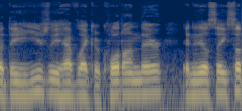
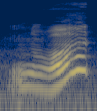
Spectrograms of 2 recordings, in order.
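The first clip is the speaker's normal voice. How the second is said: mock shock; 6 semitones higher, 4 dB louder than usual. Mock disbelief at the complaint.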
